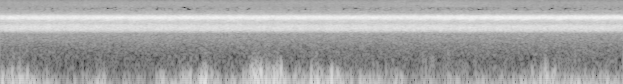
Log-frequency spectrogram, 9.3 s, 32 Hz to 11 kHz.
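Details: Frogs chorusing in rice paddies during rice-planting season, recorded 30 May 2011 in an area with many paddies: a dense, unbroken wall of overlapping croaks with two steady tonal layers, no pauses, and a soft low rumble underneath.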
